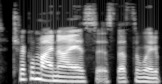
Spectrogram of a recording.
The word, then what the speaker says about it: trichomoniasis: All right, so it's called trichomoniasis. That's the way to pronounce it.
